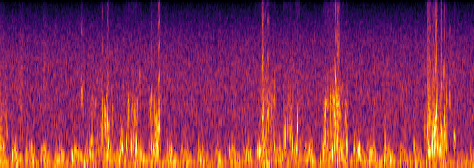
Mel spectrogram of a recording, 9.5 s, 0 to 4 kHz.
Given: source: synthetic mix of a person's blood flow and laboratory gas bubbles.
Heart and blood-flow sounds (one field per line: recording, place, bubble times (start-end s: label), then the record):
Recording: Doppler ultrasound of blood flow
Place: precordium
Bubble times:
0.00-0.18 s: bubbles
1.61-1.68 s: bubbles
1.79-2.29 s: bubbles
2.50-2.84 s: bubbles
2.98-3.24 s: bubbles
5.10-5.52 s: bubbles
5.65-6.09 s: bubbles
6.42-6.96 s: bubbles
8.46-9.03 s: bubbles
9.06-9.13 s: bubbles
From the record:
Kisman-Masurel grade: 333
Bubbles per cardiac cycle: rolling drumbeat, 9 or more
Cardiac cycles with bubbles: 50 to 99%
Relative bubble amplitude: loud (0.450 to 0.775)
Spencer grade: 3 (all of the cardiac periods contain showers or single bubble signals, but not dominating or overriding the cardiac motion signals)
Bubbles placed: only in the low amplitude regions of the cardiac cycle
